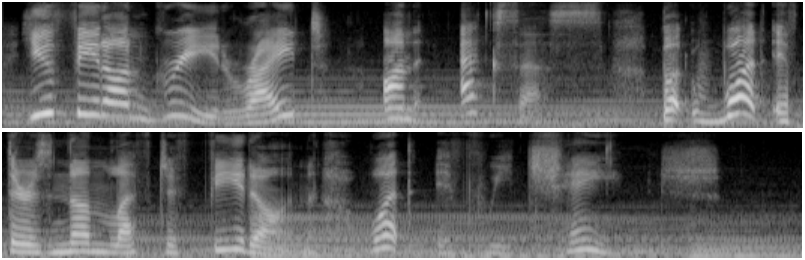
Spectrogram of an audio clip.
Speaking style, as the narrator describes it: Sam called out

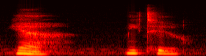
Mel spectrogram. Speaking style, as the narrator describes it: she whispered

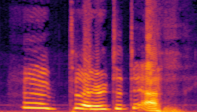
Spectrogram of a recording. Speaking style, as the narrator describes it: he wailed

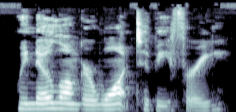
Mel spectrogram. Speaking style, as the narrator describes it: in a calm voice response

